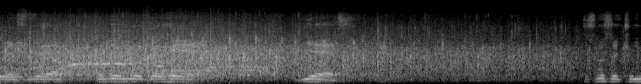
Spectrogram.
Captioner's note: applause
